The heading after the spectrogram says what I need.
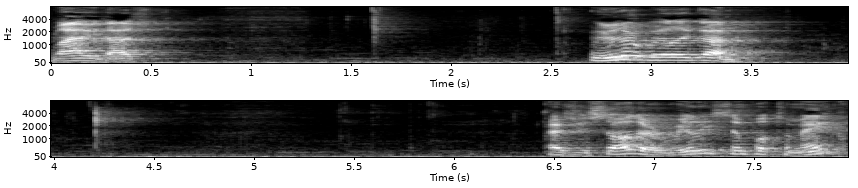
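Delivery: speaking with mouth full. Tasting the finished tortilla dish for viewers, talking while chewing. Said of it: "I'm like chewing in your ear".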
